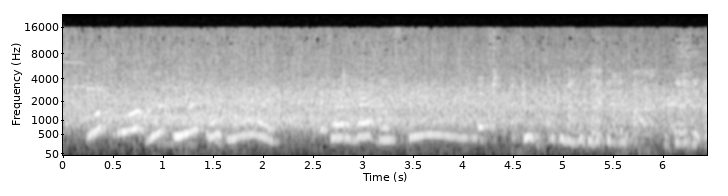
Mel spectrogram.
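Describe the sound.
A crowd claps steadily for several seconds, with excited whoops and cheering voices rising and falling over the dense, continuous applause.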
